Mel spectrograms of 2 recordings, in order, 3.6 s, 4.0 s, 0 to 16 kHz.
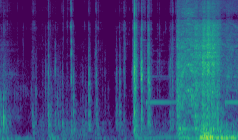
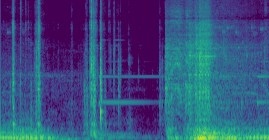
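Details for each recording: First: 1993 Dodge Caravan, just after fitting a rebuilt starter: key click, quick crank and prompt catch into a steady run. The start is healthy. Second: 1993 Dodge Caravan starter cranking after rework: a brief bright metallic ting as the engine catches, less bad than before. The starter engages oddly and may not fully disengage; the owner wonders if it needs shimming.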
